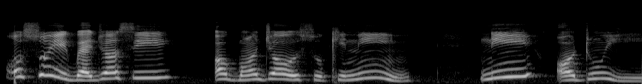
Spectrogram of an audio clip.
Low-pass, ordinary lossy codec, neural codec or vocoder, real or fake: 7.2 kHz; none; none; real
